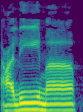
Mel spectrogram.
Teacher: ومد العوض وهو التعويض عن تنوين النصب حالة الوقف بألف تمد بمقدار حركتين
